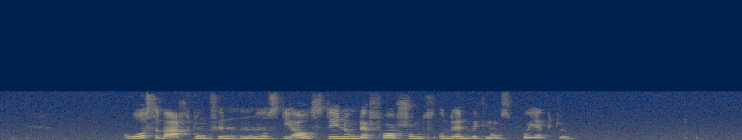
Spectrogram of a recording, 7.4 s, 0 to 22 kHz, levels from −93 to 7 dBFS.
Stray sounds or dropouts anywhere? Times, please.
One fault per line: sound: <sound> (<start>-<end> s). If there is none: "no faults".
no faults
